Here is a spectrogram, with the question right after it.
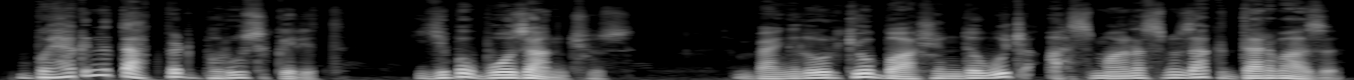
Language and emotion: Kashmiri, surprised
